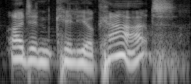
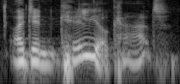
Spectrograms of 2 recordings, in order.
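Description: First: The stress falls on 'cat'. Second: The stress falls on 'kill'. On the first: A different pet was killed, not the cat. "Your gerbil, on the other hand, snuffed it, I'm afraid" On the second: The cat was hurt but not killed. "I maimed it, obviously"

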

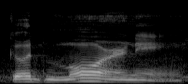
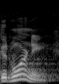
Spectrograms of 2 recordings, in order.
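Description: First: The greeting is spoken very slowly. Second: The greeting is spoken very quickly. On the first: "he spoke so slow. He was like" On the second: "like 10 times faster, and then be like"

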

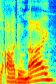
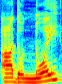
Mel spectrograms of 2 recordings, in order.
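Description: First: The final syllable sounds like 'eye'. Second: The final syllable sounds like 'oy'. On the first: "it's pronounced as Adon plus I, E-Y-E. And so it comes out as Adonai"

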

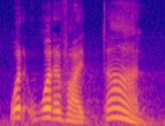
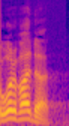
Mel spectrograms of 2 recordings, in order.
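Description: First: It sounds remorseful and sincerely sorry. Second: It sounds casual and flippant, not sorry.

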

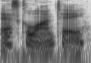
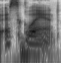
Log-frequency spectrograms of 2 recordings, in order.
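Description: First: The name is said with all its syllables. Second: The name is said in a clipped, shortened form. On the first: This follows how the name is spelled. The speaker calls it wrong. "Last year we were calling it Escalante, which is what it looks like" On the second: This is how local people say it. The speaker calls it right. "that's how the locals say it now"

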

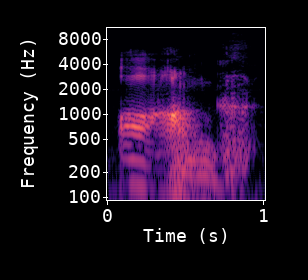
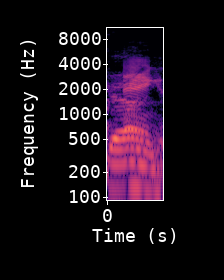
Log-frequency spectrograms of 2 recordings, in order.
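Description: First: The name is said with exaggerated pronunciation. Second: The name is said in a plain way. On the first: "That's what I feel like this movie is doing" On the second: "it's not Aang"

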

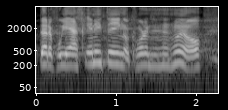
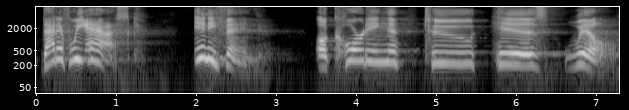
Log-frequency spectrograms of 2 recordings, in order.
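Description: First: The final phrase is mumbled and rushed. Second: The final phrase is said clearly and deliberately. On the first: The key condition is passed over as unimportant. The speaker calls it wrong. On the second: The key condition is highlighted as most important. The speaker calls it right.

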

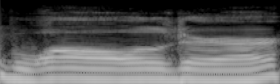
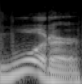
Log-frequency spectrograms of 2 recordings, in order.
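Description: First: It is said in an American accent. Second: It is said in a non-American accent. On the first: This is how the other person says it. "so you say water" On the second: This is how the speaker says it. "and I say water"

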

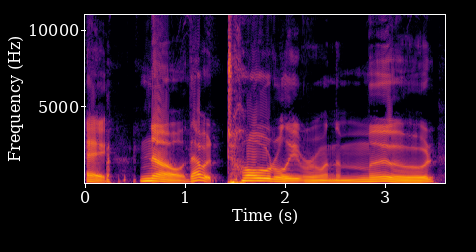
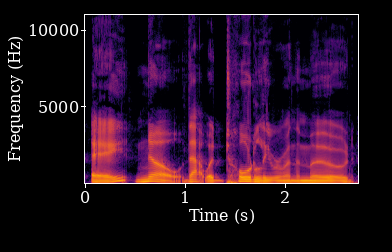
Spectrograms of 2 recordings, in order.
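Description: First: It is read in a put-on teenage voice. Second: It is read in a normal voice.

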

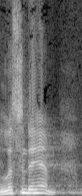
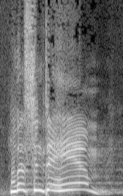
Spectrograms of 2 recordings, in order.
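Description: First: The word him carries no special stress. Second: The word him carries strong stress. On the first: A plain command to listen. "He said" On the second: Listen to this one rather than the others. "But I think he says"

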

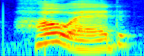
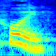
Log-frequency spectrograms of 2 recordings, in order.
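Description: First: The name is split into two syllables. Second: The name is said as one syllable. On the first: The speaker calls it wrong. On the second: The speaker calls it right.

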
